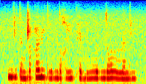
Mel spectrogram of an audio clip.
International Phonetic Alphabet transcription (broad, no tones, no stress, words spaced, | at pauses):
nditɐnd͡ʒi qiɳi dʱəbndɔχ ɦit̪ʰɛbi lːob nzɔ lːɐndi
